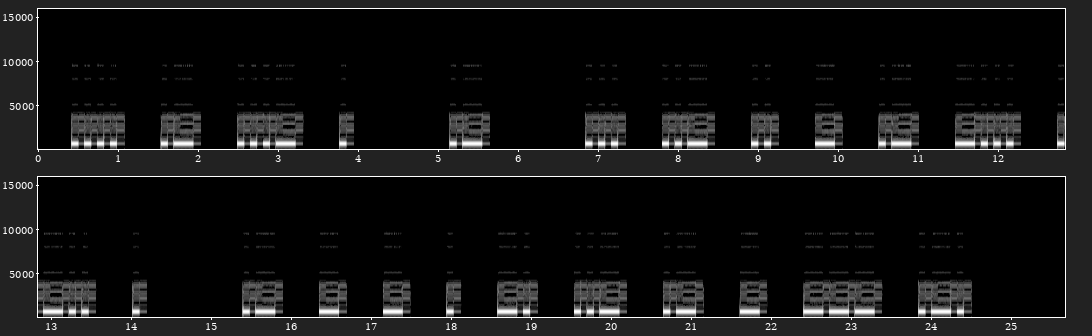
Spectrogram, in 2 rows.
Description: Morse code, heard as a keyed tone, about 15 wpm, spaced as for 10 wpm, 750 Hz. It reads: HAVE A SUITABLE ATTENUATOR
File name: cwa / W1AW-Level2 / 10WPM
